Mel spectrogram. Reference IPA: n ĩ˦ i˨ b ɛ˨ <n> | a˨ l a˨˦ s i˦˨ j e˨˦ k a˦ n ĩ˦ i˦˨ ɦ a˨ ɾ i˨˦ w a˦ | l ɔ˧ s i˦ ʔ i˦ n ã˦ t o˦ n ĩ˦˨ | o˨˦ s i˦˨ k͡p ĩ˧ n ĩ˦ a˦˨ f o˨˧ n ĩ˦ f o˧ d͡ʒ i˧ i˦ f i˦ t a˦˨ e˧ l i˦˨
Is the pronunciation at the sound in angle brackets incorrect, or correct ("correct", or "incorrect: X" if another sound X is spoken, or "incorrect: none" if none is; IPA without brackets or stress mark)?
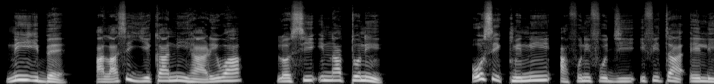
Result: incorrect: none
